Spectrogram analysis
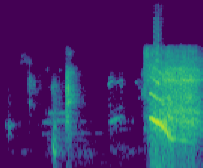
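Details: Sneezing, one of eight sneezes in a row: a few faint catches of breath, then one sharp, hissing burst that fades quickly, a single small sneeze.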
